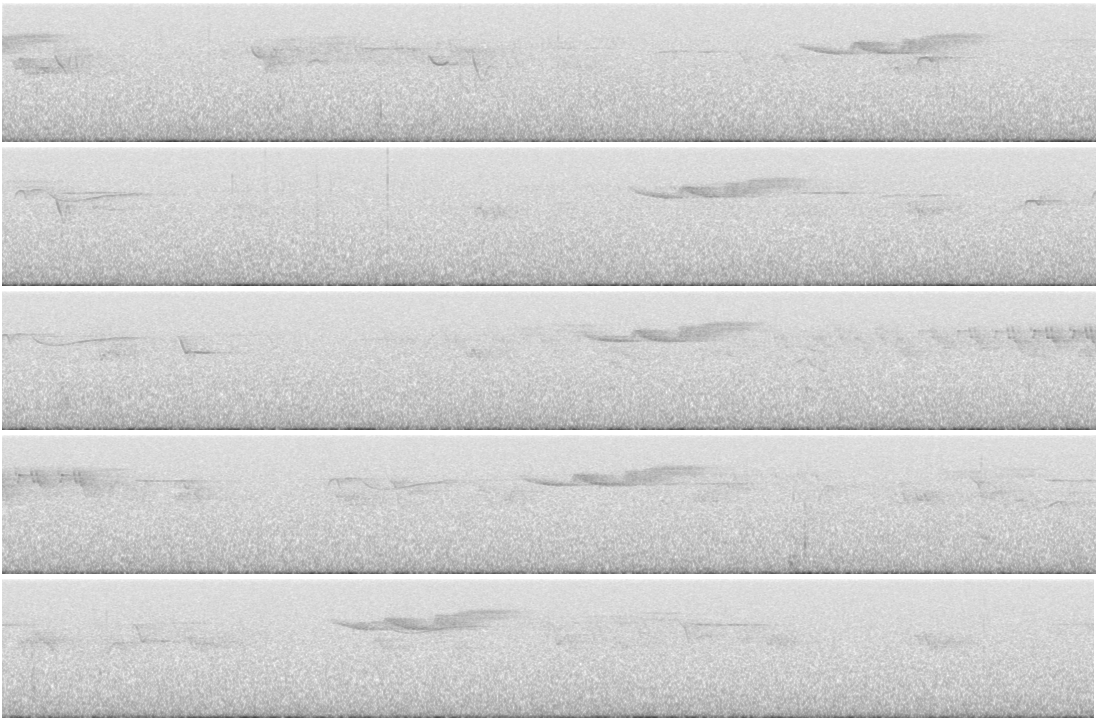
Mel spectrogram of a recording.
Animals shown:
Black-throated Blue Warbler (Setophaga caerulescens), Ovenbird (Seiurus aurocapilla), Red-eyed Vireo (Vireo olivaceus), Black-throated Green Warbler (Setophaga virens), Eastern Wood-Pewee (Contopus virens)

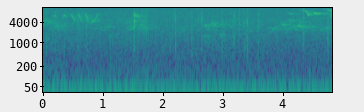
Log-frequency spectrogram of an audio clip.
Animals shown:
Yellow Warbler (Setophaga petechia), Blackburnian Warbler (Setophaga fusca), Eastern Kingbird (Tyrannus tyrannus), Red-eyed Vireo (Vireo olivaceus)

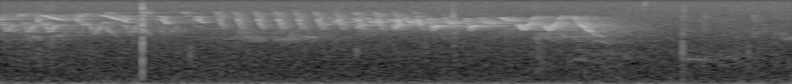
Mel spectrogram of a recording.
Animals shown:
Black-and-white Warbler (Mniotilta varia), Chestnut-sided Warbler (Setophaga pensylvanica), Yellow-rumped Warbler (Setophaga coronata), Tennessee Warbler (Leiothlypis peregrina), Red-eyed Vireo (Vireo olivaceus)

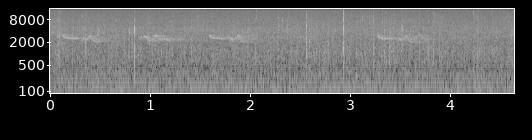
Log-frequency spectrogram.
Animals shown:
Red-eyed Vireo (Vireo olivaceus), American Robin (Turdus migratorius)

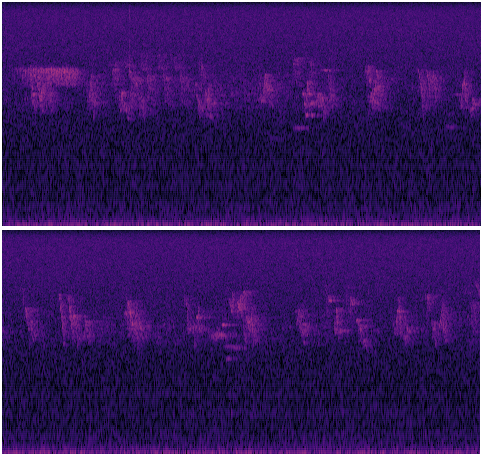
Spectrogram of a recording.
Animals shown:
Wood Thrush (Hylocichla mustelina), Ovenbird (Seiurus aurocapilla), Pine Warbler (Setophaga pinus), Red-eyed Vireo (Vireo olivaceus)

